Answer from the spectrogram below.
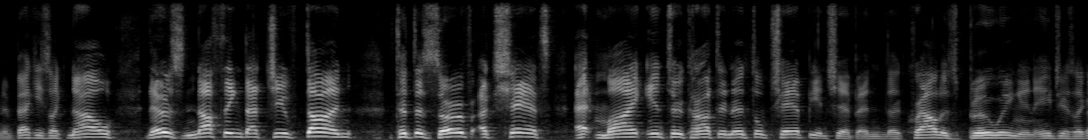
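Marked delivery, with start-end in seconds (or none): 0.7-8.6 high, loud wrestler's protest; hammed-up outraged denial; mock angry refusal. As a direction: imitate an indignant promo, easing off at the end. Imitating Becky's angry refusal to rival.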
